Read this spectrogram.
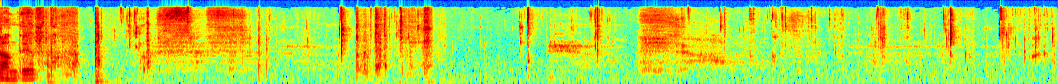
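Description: Foil crinkles as food is picked from it.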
